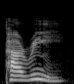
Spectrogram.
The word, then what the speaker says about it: Paris: capital of france before yeah well the locals pronounce it paris carmen's conducted a lot of criminal activity here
